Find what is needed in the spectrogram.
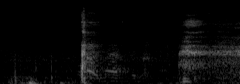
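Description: A man coughs once, sharply, about a second in. A breathy intake of breath follows near the end.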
